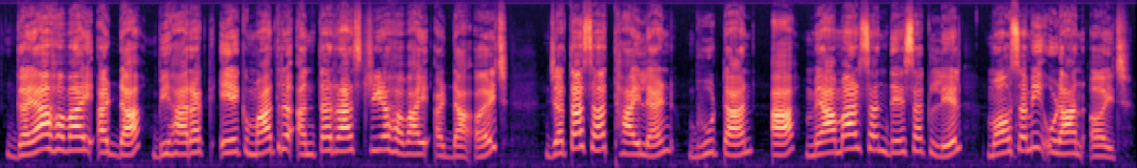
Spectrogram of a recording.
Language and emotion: Maithili, neutral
